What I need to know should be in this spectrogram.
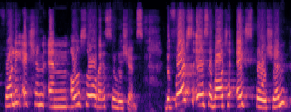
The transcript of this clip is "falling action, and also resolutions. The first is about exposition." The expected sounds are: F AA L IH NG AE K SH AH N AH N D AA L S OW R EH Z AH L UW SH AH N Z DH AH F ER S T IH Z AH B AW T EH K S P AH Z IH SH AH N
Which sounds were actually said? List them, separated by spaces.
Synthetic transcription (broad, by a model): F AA L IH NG AE K SH AH N AH N D AA L S OW R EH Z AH L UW SH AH N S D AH F ER S T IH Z AH B AW T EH K S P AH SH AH N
